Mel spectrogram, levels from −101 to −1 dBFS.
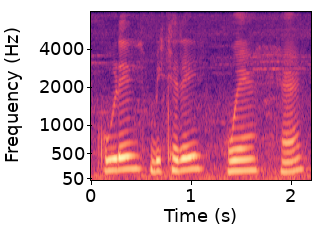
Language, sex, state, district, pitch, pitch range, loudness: Hindi, male, Delhi, New Delhi, 200 Hz, 190-215 Hz, -14 LUFS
